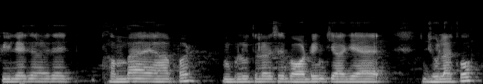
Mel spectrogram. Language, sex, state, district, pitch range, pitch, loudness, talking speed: Hindi, male, Bihar, Muzaffarpur, 125-135 Hz, 130 Hz, -24 LUFS, 210 wpm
